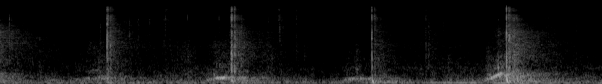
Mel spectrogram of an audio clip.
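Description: Horse-training whip swung in a steady rhythm, landing four sharp slaps about every 1.3 seconds, as used to desensitize a horse to the whip.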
